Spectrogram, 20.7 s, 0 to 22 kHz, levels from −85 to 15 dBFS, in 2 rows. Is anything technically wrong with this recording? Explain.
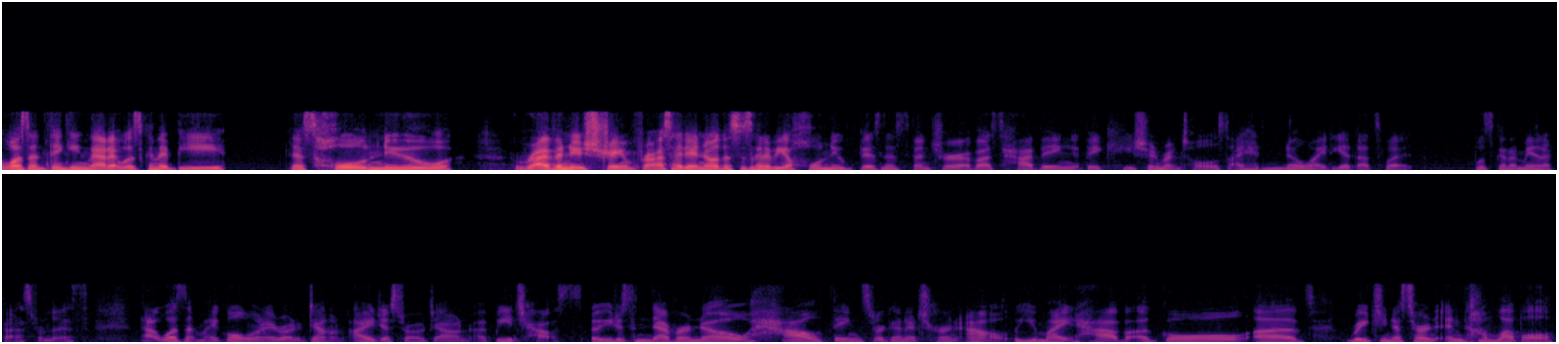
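No, nothing is technically wrong with this audio.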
